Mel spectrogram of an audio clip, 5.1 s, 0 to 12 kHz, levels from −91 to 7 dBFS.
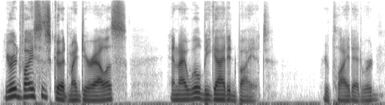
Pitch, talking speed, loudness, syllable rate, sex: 125 Hz, 185 wpm, -18 LUFS, 6.1 syllables/s, male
